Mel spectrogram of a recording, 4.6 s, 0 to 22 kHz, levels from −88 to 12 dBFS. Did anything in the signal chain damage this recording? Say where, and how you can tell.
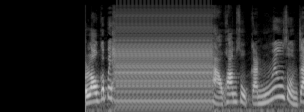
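Yes. Recording or capture started late, a cut-off start. The clip holds digital silence until 1.28 s, then the speech begins abruptly partway through a sound, with no natural onset or fade-in, because the stream was joined after the sound had already begun.

A system hang loop occurred at the driver or buffer stage from 1.74 to 3.18 s. The host stalled while the audio hardware kept replaying the same 20 ms stretch of its ring buffer, 72 times over, so the speech gives way to a steady 50 Hz buzz.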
